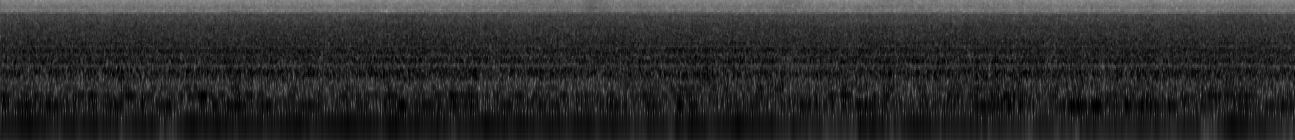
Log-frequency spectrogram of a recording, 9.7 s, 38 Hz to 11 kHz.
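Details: Super Electric 14-inch box fan model 1475 after restoration, bearings leaking, on slow speed: a steady, loud low hum and motor whine, loud on all speeds. Excessive fan noise.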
